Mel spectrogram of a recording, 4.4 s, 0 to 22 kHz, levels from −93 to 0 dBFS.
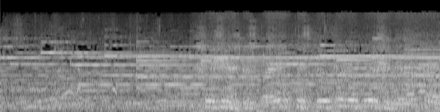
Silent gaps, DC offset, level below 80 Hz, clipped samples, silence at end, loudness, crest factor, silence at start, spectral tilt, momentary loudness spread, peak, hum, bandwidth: none; under 0.1%; -42 dBFS; under 0.1%; 0 s; -20 LUFS; 14 dB; 0 s; -4 dB/octave; 6 LU; -8 dBFS; none; 13.5 kHz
